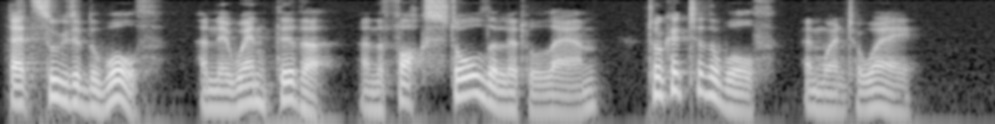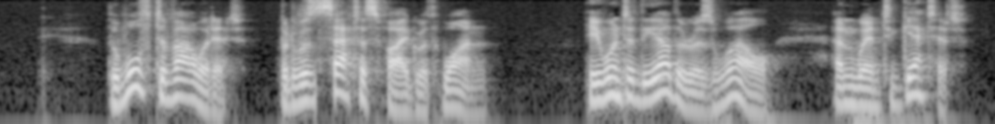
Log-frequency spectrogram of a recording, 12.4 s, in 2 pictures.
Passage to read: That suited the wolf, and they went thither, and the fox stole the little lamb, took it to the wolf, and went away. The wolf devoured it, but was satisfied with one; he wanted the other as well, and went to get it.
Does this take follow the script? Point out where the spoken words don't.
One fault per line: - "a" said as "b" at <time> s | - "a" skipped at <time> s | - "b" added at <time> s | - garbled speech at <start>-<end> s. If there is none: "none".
none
